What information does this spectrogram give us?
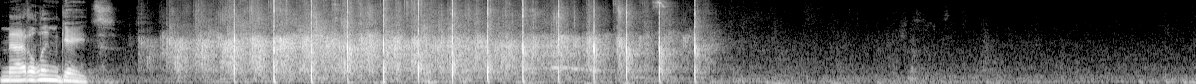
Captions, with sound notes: Madeleine Gates. (attendees applauding)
